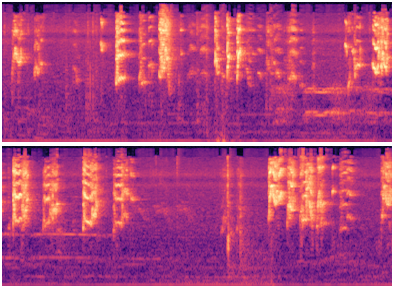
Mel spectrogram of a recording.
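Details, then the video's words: Green Personata and Yellow Pastel Pied lovebirds calling in the morning: steady run of loud, shrill, scratchy chirps spaced about a third of a second apart, a brief pause, then another dense cluster, over low steady hum. "Lovebird Chirping Sounds"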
